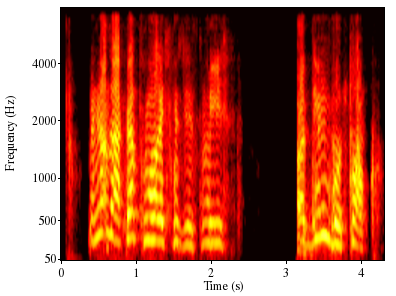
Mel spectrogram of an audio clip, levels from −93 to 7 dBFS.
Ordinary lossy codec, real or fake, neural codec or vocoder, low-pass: none; fake; codec, 24 kHz, 1.5 kbps, HILCodec; 7.2 kHz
